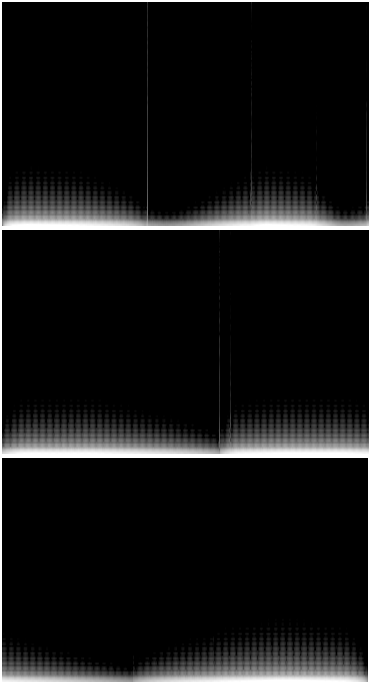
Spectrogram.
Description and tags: A subbass sine wave with a slow throb volume envelope and some panning action, designed to work well as a loop or a sample. Created with ableton and audacity.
